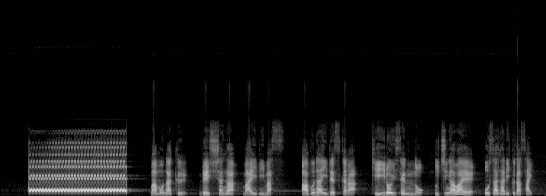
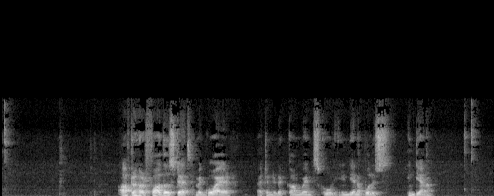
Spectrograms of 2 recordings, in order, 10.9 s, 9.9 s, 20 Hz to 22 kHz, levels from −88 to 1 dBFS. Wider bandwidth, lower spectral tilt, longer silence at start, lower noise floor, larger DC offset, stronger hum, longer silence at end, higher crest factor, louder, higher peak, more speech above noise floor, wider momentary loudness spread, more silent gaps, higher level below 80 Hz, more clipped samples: second, 8 kHz vs 11 kHz; second, -2 dB/octave vs -5 dB/octave; first, 0.55 s vs 0.1 s; first, -76 dBFS vs -58 dBFS; neither; neither; about the same, 0.3 s vs 0.4 s; about the same, 14 dB vs 18 dB; second, -22 LUFS vs -18 LUFS; second, -8 dBFS vs -2 dBFS; first, 47 dB vs 40 dB; about the same, 18 LU vs 20 LU; neither; second, under -90 dBFS vs -58 dBFS; neither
